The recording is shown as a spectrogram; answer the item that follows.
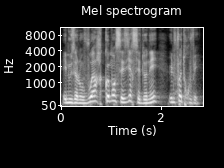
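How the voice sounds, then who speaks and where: Male instructor, slightly high husky voice, scripted step-by-step software tutorial read. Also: lively intonation, brisk.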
